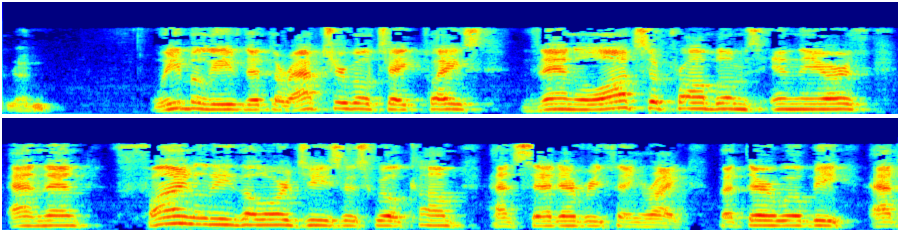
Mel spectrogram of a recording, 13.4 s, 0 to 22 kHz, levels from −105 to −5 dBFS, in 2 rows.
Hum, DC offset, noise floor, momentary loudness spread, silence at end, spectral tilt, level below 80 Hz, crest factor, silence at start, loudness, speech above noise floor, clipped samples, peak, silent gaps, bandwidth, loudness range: none; under 0.1%; -70 dBFS; 9 LU; 0 s; -2.5 dB/octave; -68 dBFS; 18 dB; 0.05 s; -22 LUFS; 47 dB; under 0.1%; -6 dBFS; none; 8.8 kHz; 2 LU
